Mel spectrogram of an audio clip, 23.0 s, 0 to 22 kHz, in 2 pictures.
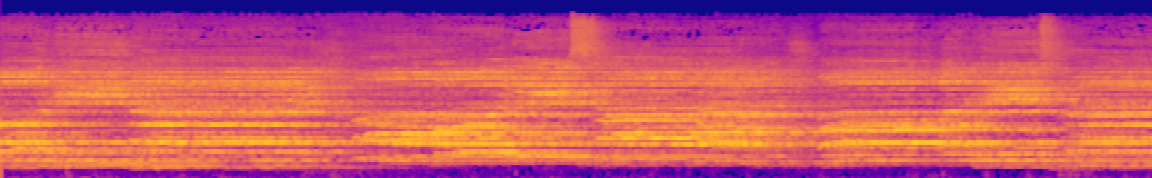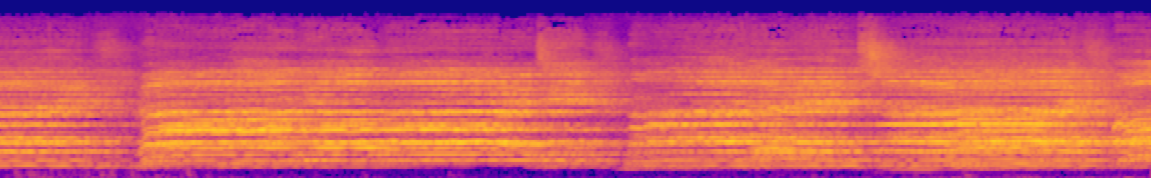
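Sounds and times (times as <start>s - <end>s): female choir singing a cappella: 0.0s - 23.0s.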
